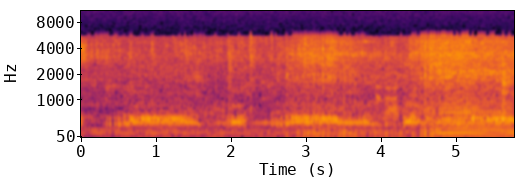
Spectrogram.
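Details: Caged male Pelung dove in Indonesia, isolated for rehabilitation after its voice was lost following six months of breeding; repeated low, hollow coos with short breaks, over a loud rushing background noise.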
